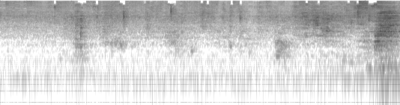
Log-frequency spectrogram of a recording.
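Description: Whole spices sizzle gently in hot oil with turmeric and Kashmiri chili powder added for a Pabda fish curry, a soft crackle with brief stirring scrapes and a sharper hiss near the end.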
